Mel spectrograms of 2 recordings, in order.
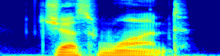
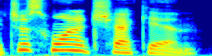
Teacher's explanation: the speaker doesn't pronounce the T sound in either word. Not in just and not in wanted. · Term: consonant reduction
